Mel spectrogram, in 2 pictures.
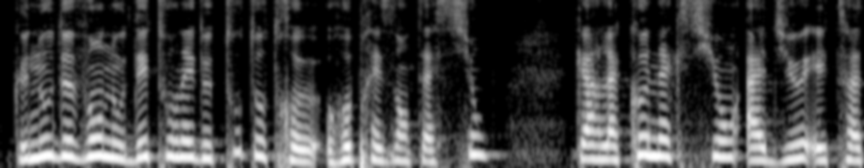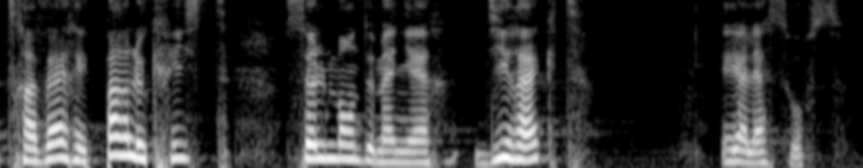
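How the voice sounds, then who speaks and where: Mellow, higher-voiced Frenchwoman giving testimony. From southwest France. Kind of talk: prepared spoken testimony.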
